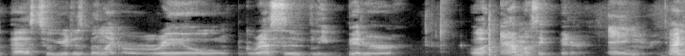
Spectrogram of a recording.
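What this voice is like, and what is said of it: Usual voice. Nothing is said of it.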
